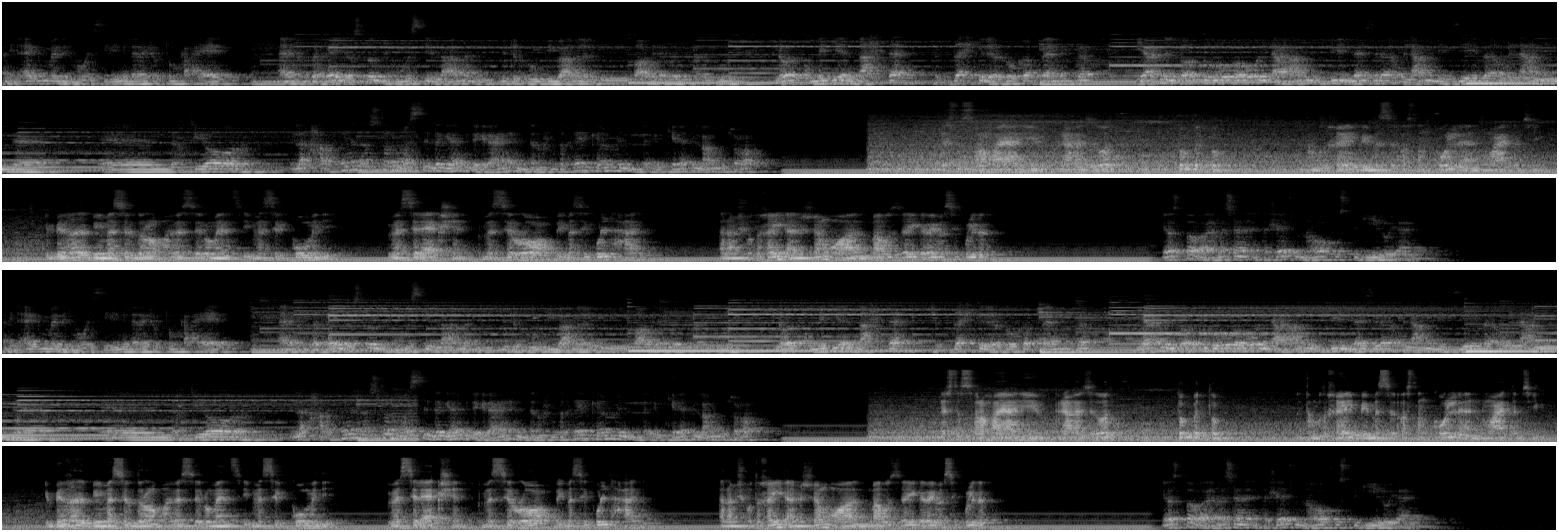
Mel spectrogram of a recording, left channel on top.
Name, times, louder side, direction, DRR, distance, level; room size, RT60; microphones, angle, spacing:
voice 1, 0.0-2.4 2.7-11.0 11.3-16.1 16.5-23.1 42.7-45.2, equal, 5° right, 1.4 m, -28 dB
sound 1, 2.5-19.7, right 5 dB, 75° right, 0.4 m, -30 dB
sound 2, 23.3-42.6, left 1 dB, 20° left, 0.5 m, -33 dB
sound 3, 24.2-31.6, left 2 dB, 85° left, 0.8 m, -31 dB
voice 2, 24.9-26.7 27.3-27.8 28.5-31.1 31.5-34.4 34.9-37.5 38.3-41.0, right 1 dB, 45° right, 0.9 m, -23 dB
13.0 x 5.2 x 2.4 m
head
